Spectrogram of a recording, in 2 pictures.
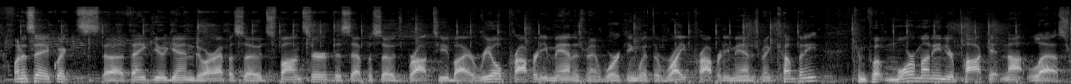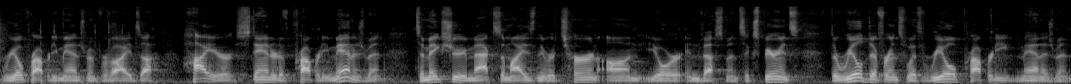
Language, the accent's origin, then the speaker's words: English; Cleveland, Ohio, United States; I grew up in the Cleveland area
